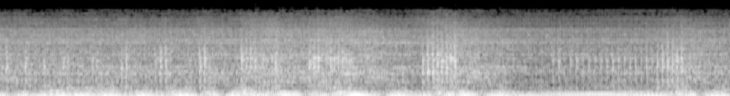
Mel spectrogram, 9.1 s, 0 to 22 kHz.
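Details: Renault 25 engine: sharp, regular knock ticking through the idle at a steady pace over a loud engine drone; owner asks what is knocking, source unclear — engine knock.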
